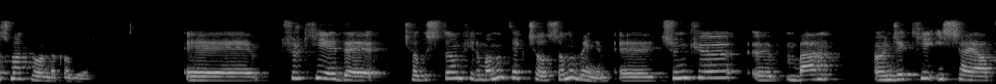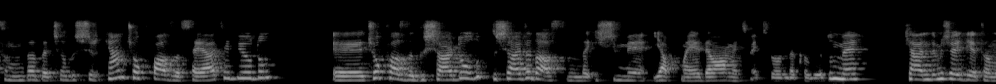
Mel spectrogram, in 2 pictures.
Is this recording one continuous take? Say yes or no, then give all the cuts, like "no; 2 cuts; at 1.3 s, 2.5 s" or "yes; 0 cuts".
no; 2 cuts; at 2.7 s, 6.1 s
